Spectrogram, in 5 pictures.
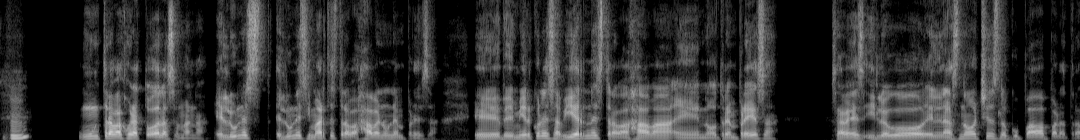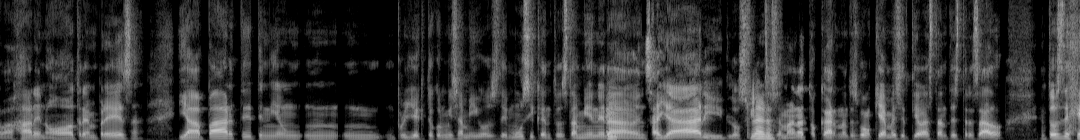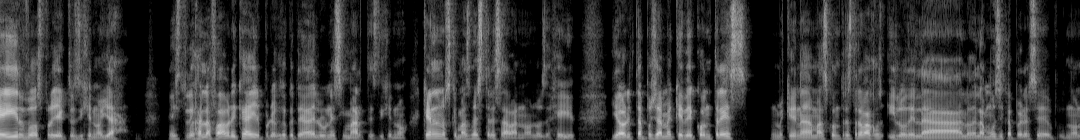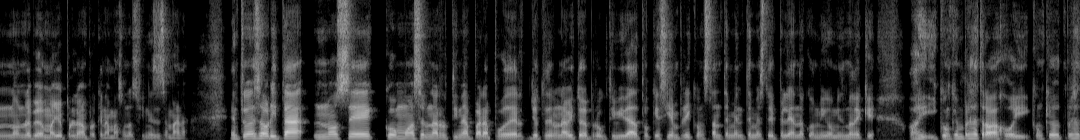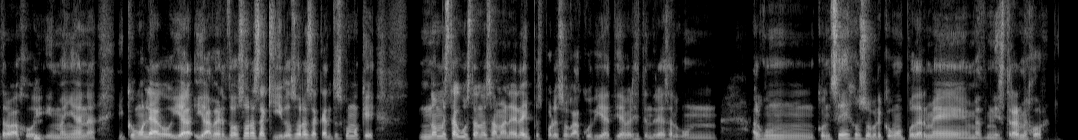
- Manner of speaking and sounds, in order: other background noise; tapping
- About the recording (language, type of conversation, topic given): Spanish, advice, ¿Cómo puedo establecer una rutina y hábitos que me hagan más productivo?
